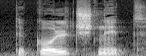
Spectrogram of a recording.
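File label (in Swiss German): "goldschnitt", Bas Rhin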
